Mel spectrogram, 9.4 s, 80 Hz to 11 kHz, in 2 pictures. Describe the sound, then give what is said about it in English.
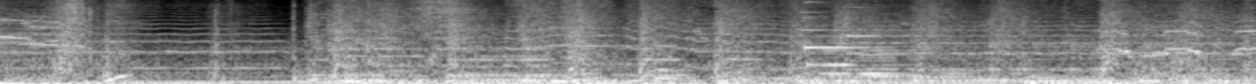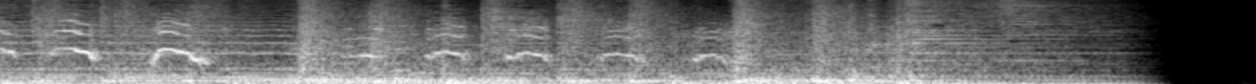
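Loud, repeated seagull squawks in a 15-second Visa TV ad, where a seagull steals ice cream, ring out over a busy, steady music bed, the cries clustering in the middle and later stretch before everything cuts off abruptly. “Okay, so the whole point is you're trying to get your ice cream and the seagull comes and steals the ice cream, and then the seagull comes and steals your cash”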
